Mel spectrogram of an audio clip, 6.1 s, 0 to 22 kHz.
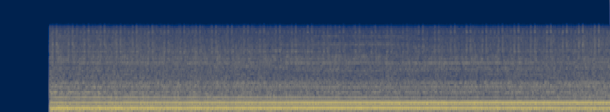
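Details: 2007 Subaru WRX, warm idle after TGV delete and intake manifold reinstall: steady low drone with fainter higher tone from the intake, persisting with filter off, louder when turning the wheel, subsiding on light throttle taps.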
